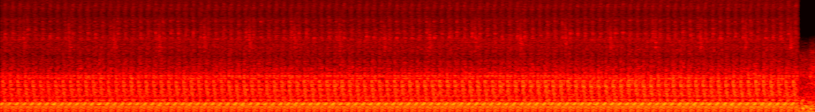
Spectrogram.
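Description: Motor-driven corn mill running and grinding corn dough: a loud, steady, fast rattling drone with a constant hum. It cuts off abruptly near the end.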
